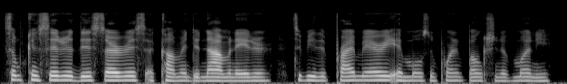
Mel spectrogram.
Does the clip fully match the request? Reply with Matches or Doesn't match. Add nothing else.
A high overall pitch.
Doesn't match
